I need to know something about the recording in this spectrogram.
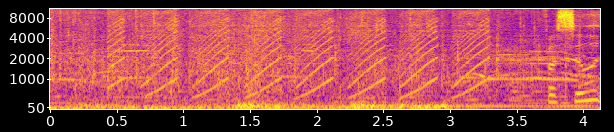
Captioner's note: emergency siren wailing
